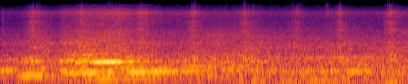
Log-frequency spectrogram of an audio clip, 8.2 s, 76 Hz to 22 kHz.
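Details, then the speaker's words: Nissan Frontier 4x2 lifted with the wheel spun by hand and brake released: steady low hum with a rough, rubbing growl and felt vibration from a dry, worn wheel bearing, later replaced. "parece que suena ellos por rodamiento cuando en viajes tiene a sonar como un roce bueno vamos a ver si podemos enfocar el ruido del rodamiento desde este ángulo"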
